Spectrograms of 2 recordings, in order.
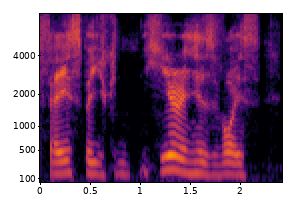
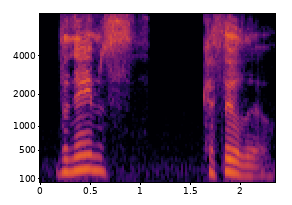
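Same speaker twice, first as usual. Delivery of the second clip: suddenly proper, correct-sounding voice; 2 semitones higher than usual. Voicing a tentacled creature that suddenly speaks: more proper voice. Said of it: "in a more proper voice all of a sudden".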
